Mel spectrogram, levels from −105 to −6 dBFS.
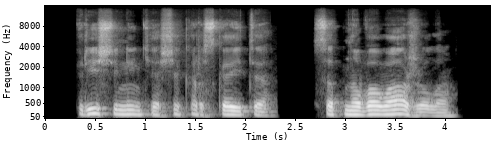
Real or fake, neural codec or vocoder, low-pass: real; none; 14.4 kHz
